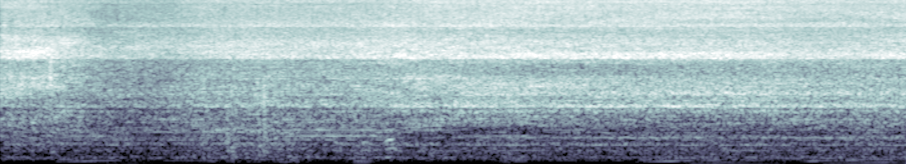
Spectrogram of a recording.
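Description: A large band saw runs with a steady whine.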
